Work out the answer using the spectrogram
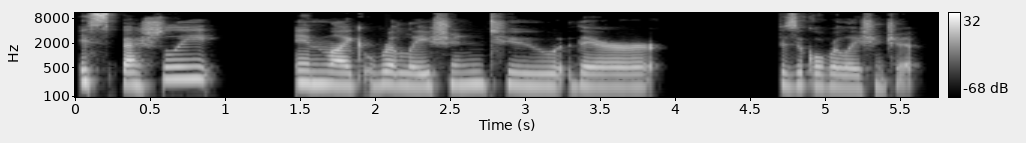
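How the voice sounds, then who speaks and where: A woman's voice: on the low side, fairly even intonation, unhurried, dark tone. Woman chatting casually about books. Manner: conversational, heavy use of "like". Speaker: podcast co-host. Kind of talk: casual book chat.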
